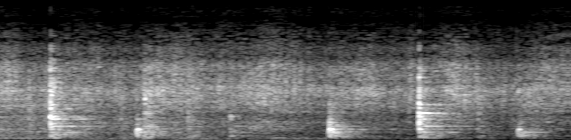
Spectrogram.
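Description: Roasted gram powder being stirred through hot oil, several scraping strokes in an irregular rhythm close by, over a faint low sizzle, with no voices.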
